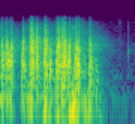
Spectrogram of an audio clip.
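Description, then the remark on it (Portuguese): A sharp clap of thunder with a loud, crackling roll of rapid bursts that lasts about a second before quickly fading out. “De repente, um trovão.”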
